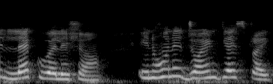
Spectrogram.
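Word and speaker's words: Lech Wałęsa: Electrician थे shipyard के, lake वेलेशा, इन्होंने ज्वाइन किया स्ट्राइक को, लेक वेलेशा, इसे हम कैसे प्रोनाउंस करते हैं, लेक वेलेशा।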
